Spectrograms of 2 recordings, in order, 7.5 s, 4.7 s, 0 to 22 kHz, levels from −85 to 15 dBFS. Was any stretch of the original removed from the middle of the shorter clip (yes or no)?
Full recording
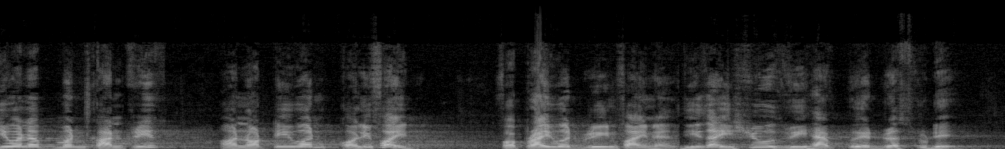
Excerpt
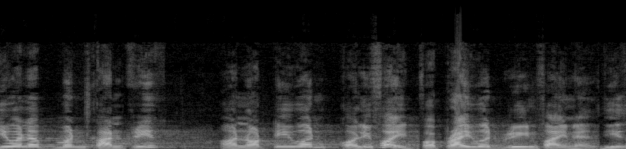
yes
